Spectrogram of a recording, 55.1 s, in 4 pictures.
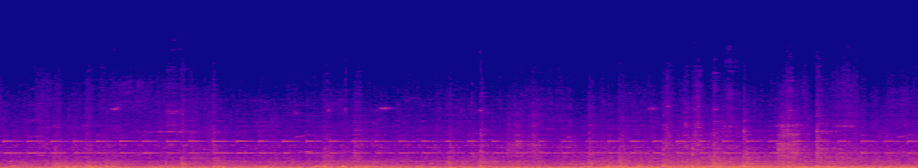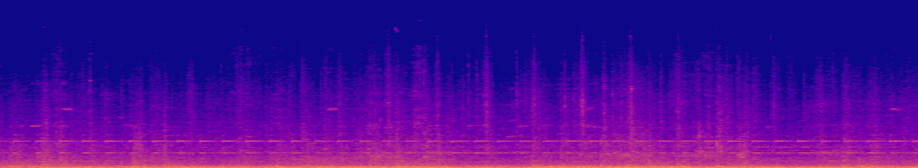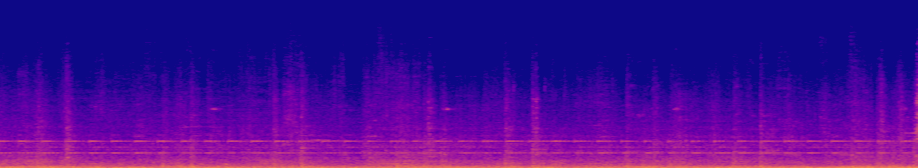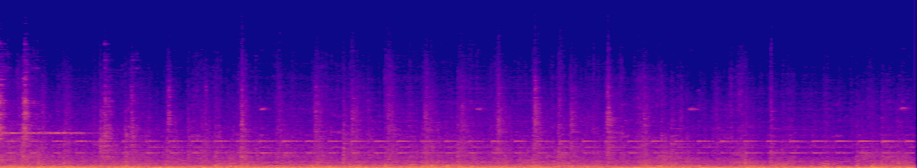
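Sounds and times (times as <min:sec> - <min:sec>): freight train wheels rumbling: 0:00.0 - 0:55.0
wheels clicking over rail joints: 0:04.4 - 0:55.0
sharp wheel squeal: 0:41.2 - 0:42.7.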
